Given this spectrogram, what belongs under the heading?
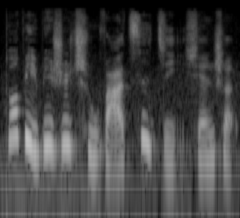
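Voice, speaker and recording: A shrill, high little male house-elf, servile and easily brought to tears, as a woman reading the story puts him on. He squeaks out humble replies at a high pitch and keeps addressing his listener as sir. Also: sing-song, moderate pace, a little hiss or hum. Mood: frantic.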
